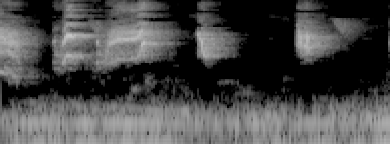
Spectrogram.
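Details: Long-tailed shrike, a prized champion singer, giving harsh, grating squawks and scratchy chattered phrases in uneven bursts with quiet gaps between them; faint low hum underneath.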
